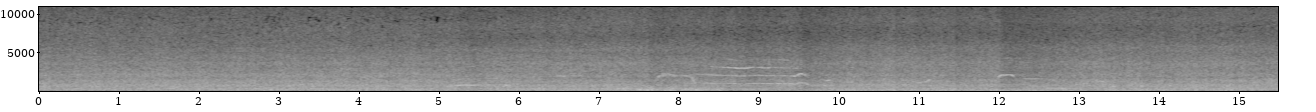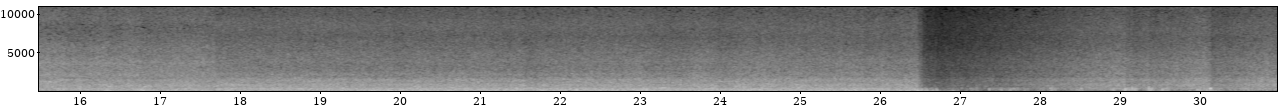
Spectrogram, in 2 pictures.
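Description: Water pouring down a tall artificial rock waterfall into a rapids-ride channel: a loud, steady rush of splashing water. Near the end it drops to a quieter churning of the rapids.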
